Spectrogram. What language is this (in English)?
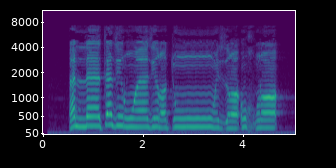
Arabic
